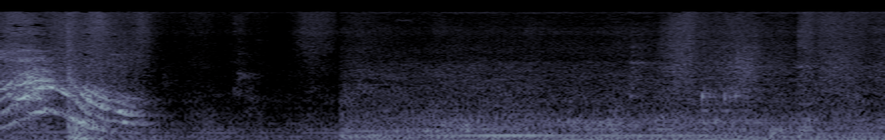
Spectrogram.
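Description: A toddler's short, high-pitched squeal that slides down in pitch, lasting under a second. Then, a little under two seconds in, a steady low hum starts.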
